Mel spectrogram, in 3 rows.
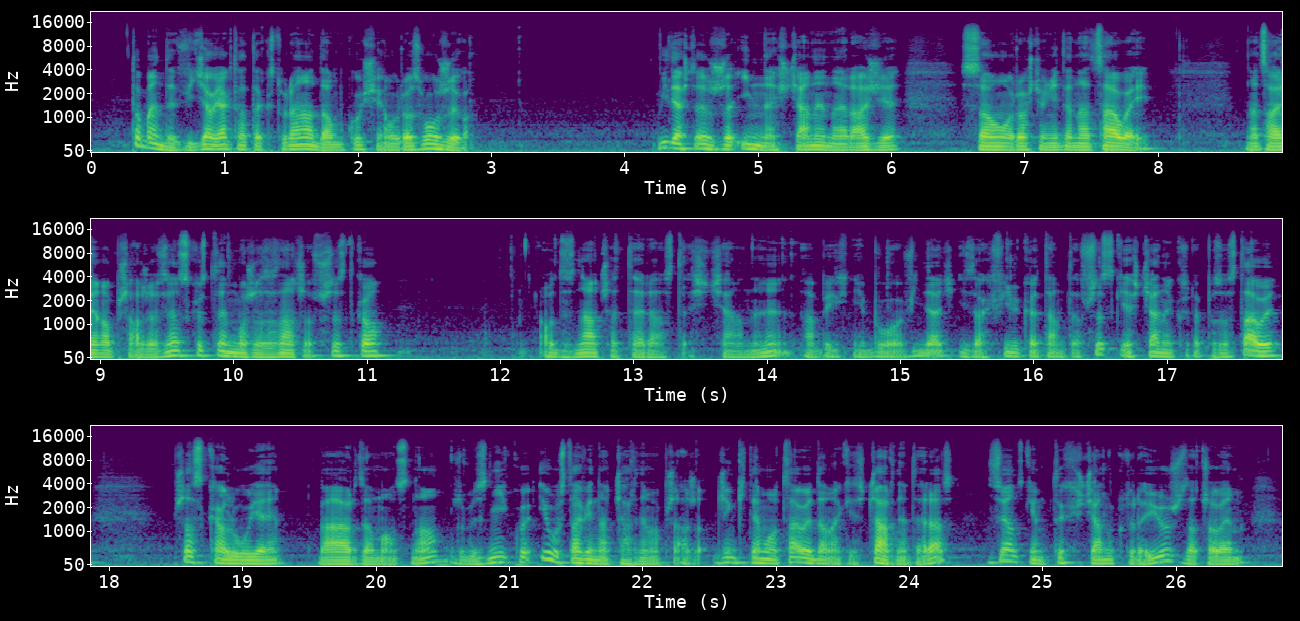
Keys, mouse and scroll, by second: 0.4-0.8 scroll up 5, 1.2 middle click, 3.1 middle click, 8.9 Tab, 9.5 a, 9.9 a, 10.3 scroll down 5, 10.9-11.7 scroll up 1, 12.3 shift+right click, 12.9 middle click, 14.1 shift+right click, 14.5 middle click, 15.7 shift+right click, 16.0 middle click, 17.5 shift+right click, 18.5 s, 20.8 click, 20.8 g, 21.9 click, 22.2 click, 22.3 middle click, 23.1 middle click, 26.1 right click.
